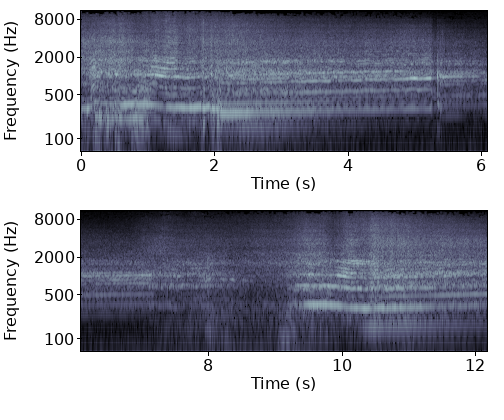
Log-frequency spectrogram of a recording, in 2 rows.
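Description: Lamborghini supercar engines accelerating hard at full throttle, the pitch climbing through each gear with sharp upshifts. The Huracán STO's V10 pulls away with a shift about two seconds in. From about nine seconds a second car, an Aventador's V12, comes in louder with another shift.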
